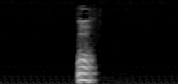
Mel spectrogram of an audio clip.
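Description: A woman utters a brief sound close by.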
